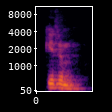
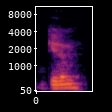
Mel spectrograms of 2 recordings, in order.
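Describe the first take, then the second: First: The word 'them' shrinks to a short 'n'. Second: The word 'them' is said in full.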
